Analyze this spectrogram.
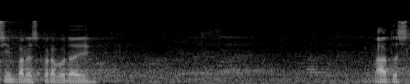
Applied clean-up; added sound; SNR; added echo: none; none; none; none.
